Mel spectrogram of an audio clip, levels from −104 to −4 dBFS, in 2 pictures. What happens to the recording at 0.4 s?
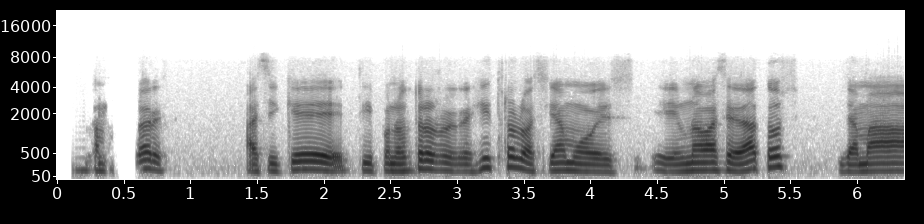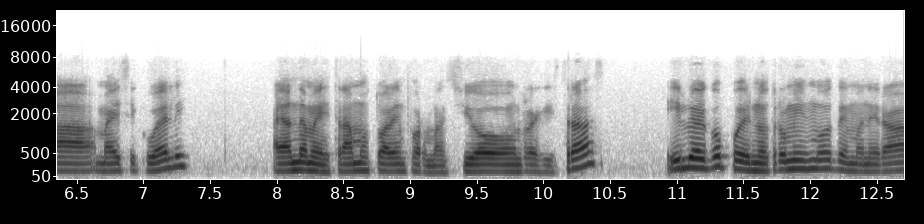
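At 0.4 s the speech is inside a stretch of speech suppressed in double talk, running from about 0.05 to 0.65 s. The level dips, roughly 40 dB at its deepest, with around 0.4 s of that span affected. The likely cause is an echo canceller that, with both sides talking, could not separate the near talker from loudspeaker echo and attenuated both. Unlike packet loss, the gaps are gain dips with no concealment warble or repeated fragments.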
